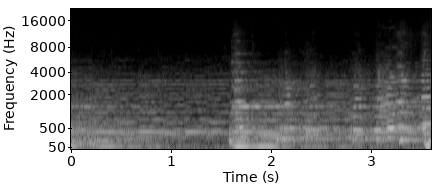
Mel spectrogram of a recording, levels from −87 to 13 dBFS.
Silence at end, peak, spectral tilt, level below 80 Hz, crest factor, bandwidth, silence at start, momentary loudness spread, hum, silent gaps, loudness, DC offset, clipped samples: 0 s; -12 dBFS; -7.5 dB/octave; -36 dBFS; 16 dB; 8.4 kHz; 0 s; 13 LU; none; none; -30 LUFS; under 0.1%; under 0.1%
